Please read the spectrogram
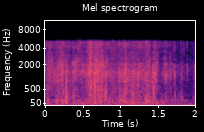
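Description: Plastic poly mailer crinkling and rustling as it is handled and emptied, with many small crackles that fade a little near the end.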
